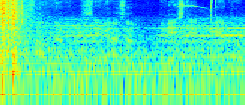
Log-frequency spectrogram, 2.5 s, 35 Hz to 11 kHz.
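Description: Rifle gunfire in the Arma 3 video game, one sharp shot at the start followed by a dense, rumbling wash of distant battle noise that stays steady.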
